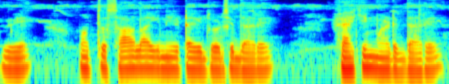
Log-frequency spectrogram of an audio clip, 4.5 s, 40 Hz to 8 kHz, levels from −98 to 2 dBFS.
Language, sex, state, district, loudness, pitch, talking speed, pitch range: Kannada, male, Karnataka, Koppal, -21 LUFS, 105 Hz, 80 wpm, 105-115 Hz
